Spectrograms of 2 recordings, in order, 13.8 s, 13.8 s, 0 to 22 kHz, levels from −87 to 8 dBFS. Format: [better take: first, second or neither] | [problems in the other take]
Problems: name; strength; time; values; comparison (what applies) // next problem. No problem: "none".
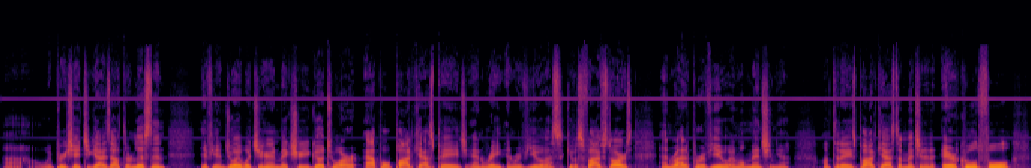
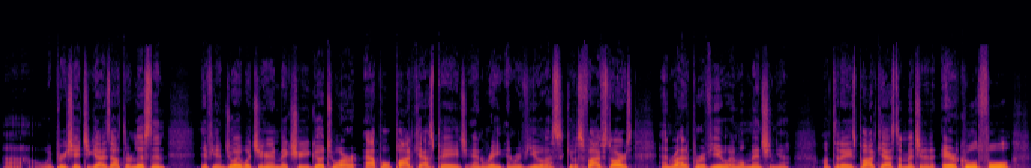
second | high-pitched whine; faint; throughout; 9 kHz, 30 dB below the speech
